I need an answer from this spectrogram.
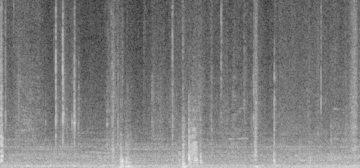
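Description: A motor vehicle's engine running steadily at idle, with scattered short clicks and knocks over it.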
